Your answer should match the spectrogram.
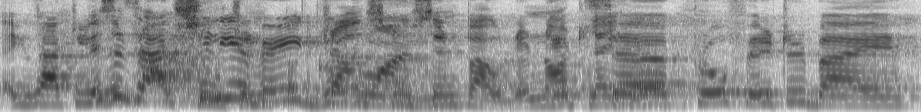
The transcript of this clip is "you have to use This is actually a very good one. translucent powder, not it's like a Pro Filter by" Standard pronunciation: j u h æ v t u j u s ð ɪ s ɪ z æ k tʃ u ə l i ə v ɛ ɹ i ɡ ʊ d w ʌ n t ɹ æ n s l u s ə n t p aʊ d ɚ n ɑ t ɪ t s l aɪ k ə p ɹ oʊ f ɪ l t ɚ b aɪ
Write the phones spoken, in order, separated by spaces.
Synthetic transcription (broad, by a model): j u h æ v t u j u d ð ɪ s ɪ z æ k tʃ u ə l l ə v ɛ ɹ i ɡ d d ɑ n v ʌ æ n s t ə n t p aʊ d ɚ n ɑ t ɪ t l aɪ ə p ɹ oʊ f ɪ l t ɚ b aɪ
